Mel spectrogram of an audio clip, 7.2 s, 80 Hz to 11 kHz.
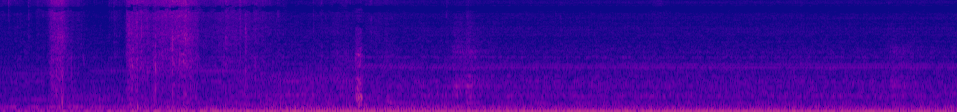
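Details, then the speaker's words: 2022+ third-gen Toyota Tundra with factory airbags, about 1140 lb load in 6.5 ft bed, engine idling in neutral: steady low hum of air suspension compressor with brief clicks, raising the squatted truck level; normal. "So we're in the neutral position. You can already hear it. The compressor's going."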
